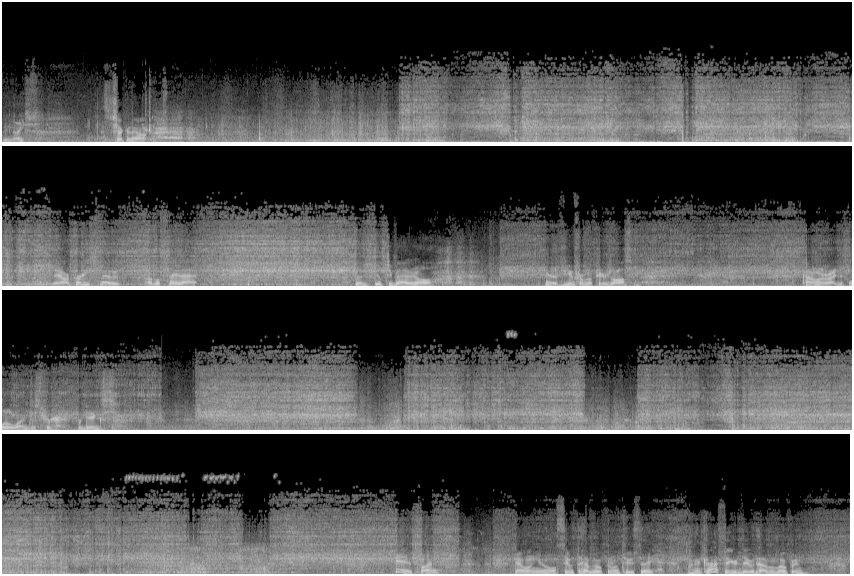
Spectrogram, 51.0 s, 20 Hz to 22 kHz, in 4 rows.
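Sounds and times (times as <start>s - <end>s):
tyres rolling on dirt: 1.5s - 50.9s
freewheel ratchet buzzing: 4.6s - 18.7s, 20.0s - 50.9s.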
